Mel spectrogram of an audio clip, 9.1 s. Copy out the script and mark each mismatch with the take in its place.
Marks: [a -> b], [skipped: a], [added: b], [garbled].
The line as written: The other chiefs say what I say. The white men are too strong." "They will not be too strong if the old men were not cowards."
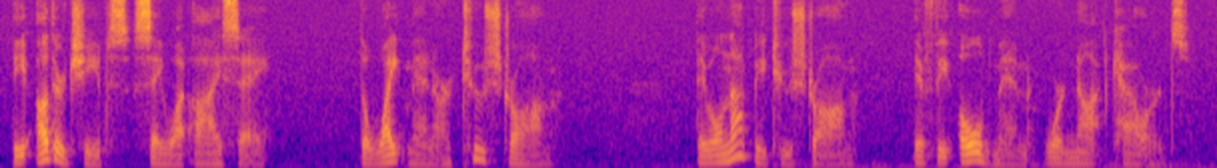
The other chiefs say what I say. The white men are too strong." "They will not be too strong if the old men were not cowards."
